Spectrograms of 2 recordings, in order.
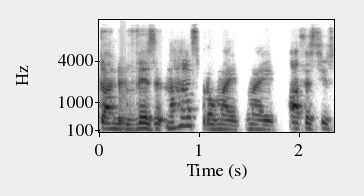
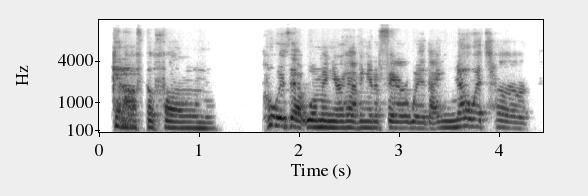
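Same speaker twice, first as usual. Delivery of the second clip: mock frantic, jealous screaming, toned down and held in; 4 semitones higher than usual. Recalling a new mother heard behind her husband's phone call, imitating someone screaming. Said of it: "she was screaming".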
